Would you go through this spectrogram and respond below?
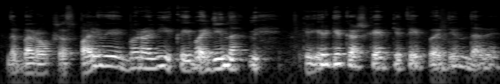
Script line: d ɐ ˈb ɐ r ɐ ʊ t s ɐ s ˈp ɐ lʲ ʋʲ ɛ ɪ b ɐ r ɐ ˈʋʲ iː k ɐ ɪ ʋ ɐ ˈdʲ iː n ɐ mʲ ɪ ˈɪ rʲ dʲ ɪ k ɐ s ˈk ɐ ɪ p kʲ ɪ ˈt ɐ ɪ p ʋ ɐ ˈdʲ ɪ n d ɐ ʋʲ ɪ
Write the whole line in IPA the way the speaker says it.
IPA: d ɐ ˈb ɐ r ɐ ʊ k s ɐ s ˈp ɐ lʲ ʋʲ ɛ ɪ b ɐ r ɐ ˈʋʲ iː k ɐ ɪ ʋ ɐ ˈdʲ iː n ɐ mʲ ɪ ˈɪ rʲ ɡʲ ɪ k ɐ ʃ ˈk ɐ ɪ p kʲ ɪ ˈt ɐ ɪ p ʋ ɐ ˈdʲ ɪ n d ɐ ʋʲ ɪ

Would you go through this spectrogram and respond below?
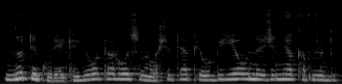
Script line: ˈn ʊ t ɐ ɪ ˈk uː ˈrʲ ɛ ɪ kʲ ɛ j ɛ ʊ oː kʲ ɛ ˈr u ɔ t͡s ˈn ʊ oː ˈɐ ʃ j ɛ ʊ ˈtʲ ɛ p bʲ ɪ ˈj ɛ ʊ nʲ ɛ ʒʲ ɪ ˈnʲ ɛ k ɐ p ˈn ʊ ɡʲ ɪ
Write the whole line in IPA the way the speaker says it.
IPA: ˈn ʊ t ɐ ɪ ˈk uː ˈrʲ ɛ ɪ kʲ ɛ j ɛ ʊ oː pʲ ɛ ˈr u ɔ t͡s ˈn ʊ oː ˈɐ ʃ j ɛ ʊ ˈtʲ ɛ p bʲ ɪ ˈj ɛ ʊ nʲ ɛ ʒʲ ɪ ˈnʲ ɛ k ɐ p ˈn ʊ ɡʲ ɪ

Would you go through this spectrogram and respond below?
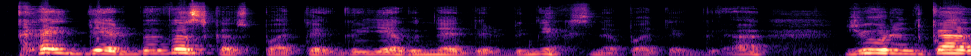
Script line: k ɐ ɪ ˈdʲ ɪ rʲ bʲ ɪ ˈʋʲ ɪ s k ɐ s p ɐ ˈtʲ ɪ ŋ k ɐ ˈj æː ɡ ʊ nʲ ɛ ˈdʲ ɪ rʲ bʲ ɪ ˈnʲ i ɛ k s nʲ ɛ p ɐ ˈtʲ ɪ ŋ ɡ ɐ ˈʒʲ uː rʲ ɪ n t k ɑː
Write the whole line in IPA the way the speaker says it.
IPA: k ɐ ɪ ˈdʲ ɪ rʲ bʲ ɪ ˈʋʲ ɪ s k ɐ s p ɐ ˈtʲ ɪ ŋ k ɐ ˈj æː ɡ ʊ nʲ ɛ ˈdʲ ɪ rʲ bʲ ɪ ˈnʲ i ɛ k s nʲ ɛ p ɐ ˈtʲ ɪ ŋ k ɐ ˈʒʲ uː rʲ ɪ n t k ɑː

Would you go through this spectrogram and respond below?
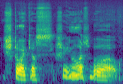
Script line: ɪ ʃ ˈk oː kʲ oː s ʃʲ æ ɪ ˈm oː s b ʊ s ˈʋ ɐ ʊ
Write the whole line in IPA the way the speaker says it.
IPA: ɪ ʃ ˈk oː kʲ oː s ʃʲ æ ɪ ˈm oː s b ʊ ˈʋ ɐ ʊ

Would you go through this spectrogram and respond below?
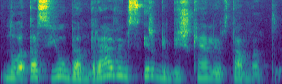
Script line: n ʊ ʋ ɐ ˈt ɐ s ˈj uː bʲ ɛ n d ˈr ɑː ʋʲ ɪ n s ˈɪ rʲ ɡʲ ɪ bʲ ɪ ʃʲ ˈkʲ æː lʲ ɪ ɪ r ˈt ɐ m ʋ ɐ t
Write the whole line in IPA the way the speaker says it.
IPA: n ʊ ʋ ɐ ˈt ɐ s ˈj uː bʲ ɛ n d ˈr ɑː ʋʲ ɪ m s ˈɪ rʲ ɡʲ ɪ bʲ ɪ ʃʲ ˈkʲ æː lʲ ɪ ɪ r ˈt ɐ m ʋ ɐ t

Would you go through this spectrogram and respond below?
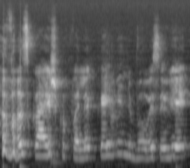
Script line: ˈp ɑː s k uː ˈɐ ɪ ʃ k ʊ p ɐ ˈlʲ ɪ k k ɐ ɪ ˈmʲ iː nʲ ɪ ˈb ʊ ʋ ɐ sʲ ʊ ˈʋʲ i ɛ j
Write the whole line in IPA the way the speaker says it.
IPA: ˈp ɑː s k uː ˈɐ ɪ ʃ k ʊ p ɐ ˈlʲ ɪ k k ɐ ɪ ˈmʲ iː nʲ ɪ ˈb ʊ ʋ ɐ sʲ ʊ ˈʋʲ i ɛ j

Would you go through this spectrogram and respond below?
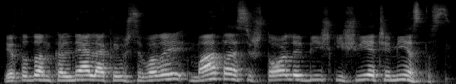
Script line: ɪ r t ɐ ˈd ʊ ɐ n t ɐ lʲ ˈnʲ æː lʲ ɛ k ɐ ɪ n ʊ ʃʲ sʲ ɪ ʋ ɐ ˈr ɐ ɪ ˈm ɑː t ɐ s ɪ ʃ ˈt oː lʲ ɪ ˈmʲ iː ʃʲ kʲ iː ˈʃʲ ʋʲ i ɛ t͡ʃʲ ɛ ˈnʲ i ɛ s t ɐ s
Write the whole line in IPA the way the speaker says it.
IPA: ɪ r t ɐ ˈd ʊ ɐ n k ɐ lʲ ˈnʲ æː lʲ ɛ k ɐ ɪ ʊ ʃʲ sʲ ɪ ʋ ɐ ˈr ɐ ɪ ˈm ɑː t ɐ s ɪ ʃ ˈt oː lʲ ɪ ˈbʲ iː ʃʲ kʲ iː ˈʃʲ ʋʲ i ɛ t͡ʃʲ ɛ ˈmʲ i ɛ s t ɐ s

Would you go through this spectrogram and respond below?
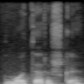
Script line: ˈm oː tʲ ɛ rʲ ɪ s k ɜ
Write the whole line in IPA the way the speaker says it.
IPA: ˈm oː tʲ ɛ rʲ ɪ ʃ k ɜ

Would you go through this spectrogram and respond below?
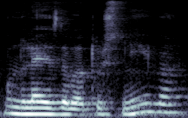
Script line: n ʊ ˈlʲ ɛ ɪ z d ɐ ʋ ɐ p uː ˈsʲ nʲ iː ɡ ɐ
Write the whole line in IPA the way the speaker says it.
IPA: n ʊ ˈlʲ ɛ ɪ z d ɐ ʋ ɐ t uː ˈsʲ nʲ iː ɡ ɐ

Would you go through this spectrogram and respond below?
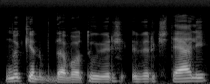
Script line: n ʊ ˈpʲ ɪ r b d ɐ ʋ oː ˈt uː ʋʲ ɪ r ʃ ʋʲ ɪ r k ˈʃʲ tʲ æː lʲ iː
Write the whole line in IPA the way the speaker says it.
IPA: n ʊ ˈkʲ ɪ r b d ɐ ʋ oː ˈt uː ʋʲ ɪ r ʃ ʋʲ ɪ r k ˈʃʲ tʲ æː lʲ iː

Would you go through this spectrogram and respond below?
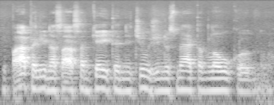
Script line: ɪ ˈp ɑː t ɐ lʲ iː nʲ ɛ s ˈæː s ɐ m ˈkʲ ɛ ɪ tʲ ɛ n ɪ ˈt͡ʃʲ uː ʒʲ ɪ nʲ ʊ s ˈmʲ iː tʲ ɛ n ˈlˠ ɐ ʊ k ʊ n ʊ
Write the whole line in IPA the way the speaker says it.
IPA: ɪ ˈp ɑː t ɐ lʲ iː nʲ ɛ s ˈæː s ɐ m ˈkʲ ɛ ɪ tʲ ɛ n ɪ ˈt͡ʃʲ uː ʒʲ ɪ nʲ ʊ s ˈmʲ æː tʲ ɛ n ˈlˠ ɐ ʊ k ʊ n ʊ

